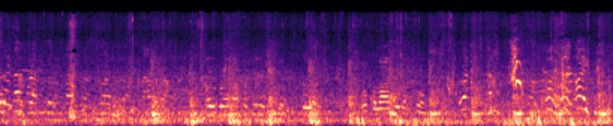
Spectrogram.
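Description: Children's voices chattering and calling out as they play in the water, over a low rumble of wind on the microphone.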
